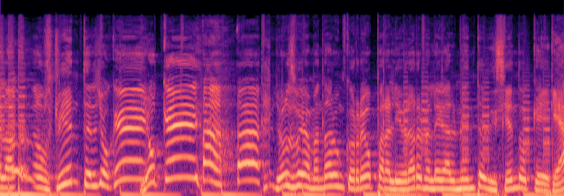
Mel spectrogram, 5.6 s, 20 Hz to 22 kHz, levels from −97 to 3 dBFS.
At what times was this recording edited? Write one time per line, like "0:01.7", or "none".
0:02.7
